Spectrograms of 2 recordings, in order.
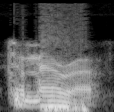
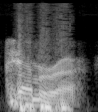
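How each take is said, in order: First: Tamara as tuh-MARE-uh, falling; stress on second syllable. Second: Tamara as TAM-er-uh, falling; stress on first syllable. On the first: Host trying out the name Tamara, stressed on second syllable. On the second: Host trying out the name Tamara, stressed on first syllable. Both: Shown as a demonstration. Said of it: "Wherever you want to put that accent".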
